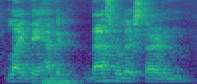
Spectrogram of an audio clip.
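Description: A man's voice: mid-range voice, steady tone, moderate pace. Rambling man in an echoey room. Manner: rambling, laughing, quoting people. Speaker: podcast co-host. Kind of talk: casual chat. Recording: echoey room with faint noise.

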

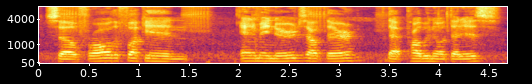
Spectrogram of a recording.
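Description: A man's voice: mid-range voice, normal speed, a little hiss or hum. A man who is a podcast guest, chatting casually and telling stories with lots of swearing. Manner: animated storyteller, swears freely. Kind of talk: casual chat.

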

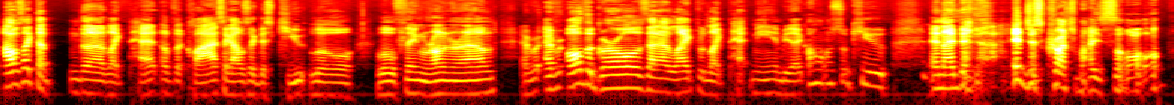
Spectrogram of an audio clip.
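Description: A man in easy podcast chat, his voice bright and forward, at a middling pitch. He rambles through stories with a self-deprecating streak. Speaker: podcast co-host. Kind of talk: casual chat.

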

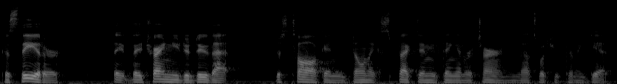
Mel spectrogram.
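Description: A man's voice: low voice, flat delivery, a little fast, fairly bright tone. A man in his twenties co-hosting a podcast, rambling in casual chat, swearing and poking fun at himself. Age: 20s. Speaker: podcast co-host.

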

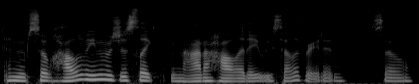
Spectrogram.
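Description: A woman's voice: low-pitched, steady tone, normal speed, gravelly, darkish tone, dry recording. A woman co-hosting a casual podcast, giggly and teasing. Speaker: podcast co-host. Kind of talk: casual chat.

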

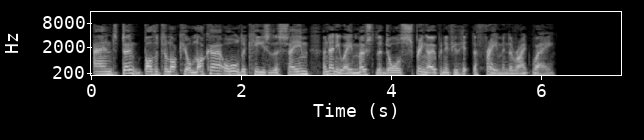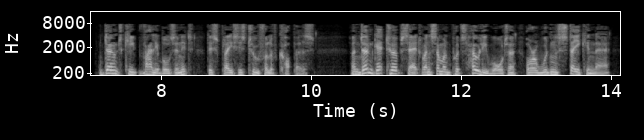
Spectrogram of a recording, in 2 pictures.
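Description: A man voicing a young woman sergeant who is a werewolf, talking bluntly and briskly in an audiobook reading. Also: medium pitch, expressive, husky, no echo, pitched above the performer's own voice. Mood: brusque. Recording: dry, slightly dull audiobook recording.

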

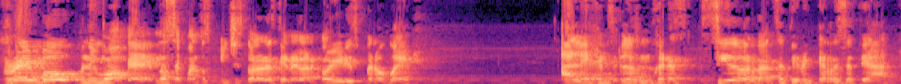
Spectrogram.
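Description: Blunt, profane, and quick, a Mexican man chats on a podcast in a high, piercingly bright voice colored by a Mexican Spanish accent. He animatedly mimics other people to mock them, and the room around him echoes.

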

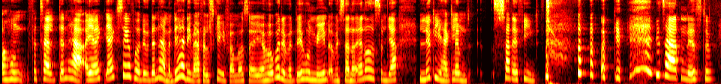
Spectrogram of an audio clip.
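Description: Young female podcast host telling stories, chatty and rambling, smooth clear tone. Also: fairly high pitch. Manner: rambling, chatty, laughs often. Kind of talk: casual storytime chat.

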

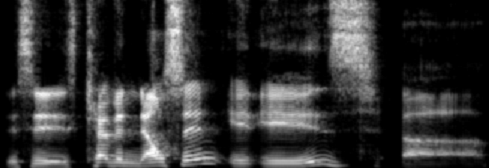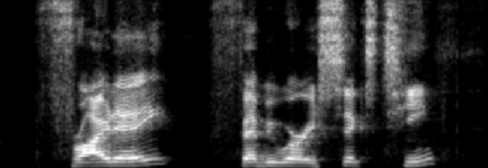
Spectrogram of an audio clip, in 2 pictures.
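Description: A man's voice: fairly high pitch, very animated, slow pace. A man hosting his own podcast in a casual solo talk, rambling with many fillers and restarts. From living in Kansas City. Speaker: podcast host.

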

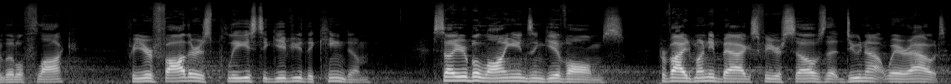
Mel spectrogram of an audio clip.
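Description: A clergyman reading the gospel and preaching a conversational homily in a church with a cathedral-like echo. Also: mid-range voice. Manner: conversational preaching with fillers, bursts of loudness. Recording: long church reverb.

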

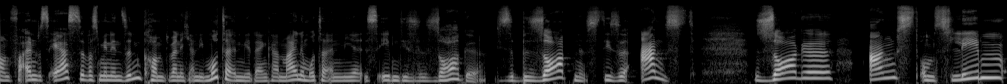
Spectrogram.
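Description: Animated slangy woman, dry close sound. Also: mid-range voice, dry recording. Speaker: podcast host. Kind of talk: casual personal monologue.

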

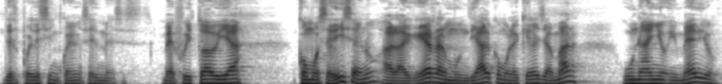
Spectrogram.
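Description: A man telling his recovery testimony, halting and repeating himself, acting out dialogue as he goes. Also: medium pitch, a little mellow. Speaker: guest sharing a recovery testimony. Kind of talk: emotional personal storytelling.

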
